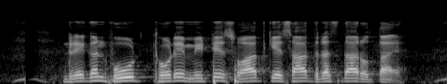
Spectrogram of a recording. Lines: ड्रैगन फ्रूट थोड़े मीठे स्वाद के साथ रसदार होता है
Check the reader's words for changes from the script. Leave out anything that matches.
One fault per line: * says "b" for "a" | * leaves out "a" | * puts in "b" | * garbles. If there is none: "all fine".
all fine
